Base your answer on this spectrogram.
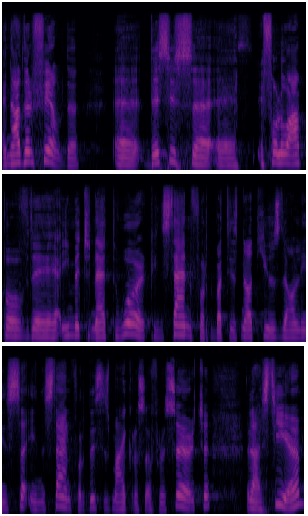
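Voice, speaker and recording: A woman's fairly low voice in an Italian accent, at a fairly slow pace with ordinary pitch variation and a quiet background. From Italy. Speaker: computer engineer and research lab director; keynote speaker. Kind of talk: keynote talk. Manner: halting, many fillers. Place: stage.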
